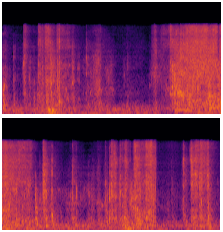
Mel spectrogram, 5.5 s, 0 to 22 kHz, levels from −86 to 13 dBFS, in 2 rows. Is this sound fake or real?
fake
